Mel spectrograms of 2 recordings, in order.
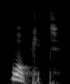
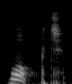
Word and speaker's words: walked: Saying walk it. It is walked.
